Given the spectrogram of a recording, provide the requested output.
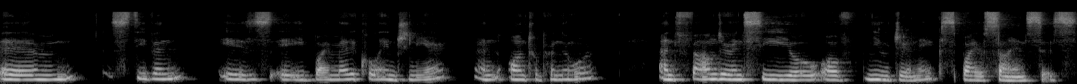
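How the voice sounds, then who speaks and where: A woman speaks very slowly in a somewhat breathy voice with a dark, mellow tone, very even loudness and ordinary pitch variation. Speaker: webinar co-host and moderator. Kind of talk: webinar speaker introduction. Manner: hesitant, with filler words.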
